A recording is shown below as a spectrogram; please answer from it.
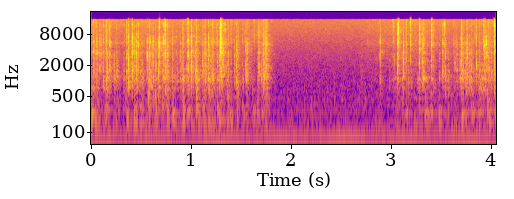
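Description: Long fingernails tap and scratch an unopened sleeve of saltine crackers in thin plastic or waxed wrap lying on a table. Quick, crisp, bright clicks and crinkly scratches come in an irregular burst, stop for about a second of near-quiet over a faint low hum, then start again.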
